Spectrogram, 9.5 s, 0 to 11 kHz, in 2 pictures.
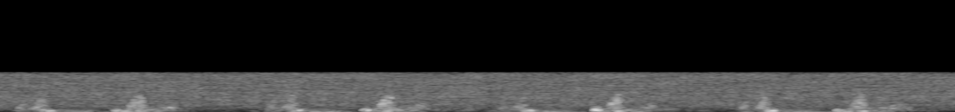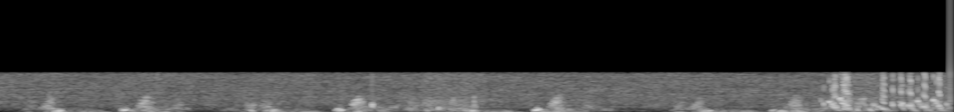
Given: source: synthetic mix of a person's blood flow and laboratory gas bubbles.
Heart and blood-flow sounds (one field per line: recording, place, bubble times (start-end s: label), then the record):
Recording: Doppler ultrasound of blood flow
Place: precordium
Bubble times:
6.02-6.10 s: bubbles
6.63-6.75 s: bubbles
6.83-7.23 s: bubbles
8.89-9.55 s: bubbles
From the record:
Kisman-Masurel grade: 222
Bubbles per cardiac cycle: several, 3 to 8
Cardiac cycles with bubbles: 10 to 50%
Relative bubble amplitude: moderate (0.250 to 0.450)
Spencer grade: 2 (many but less than half of the cardiac periods contain bubble signals, singularly or in groups)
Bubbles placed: only in the low amplitude regions of the cardiac cycle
